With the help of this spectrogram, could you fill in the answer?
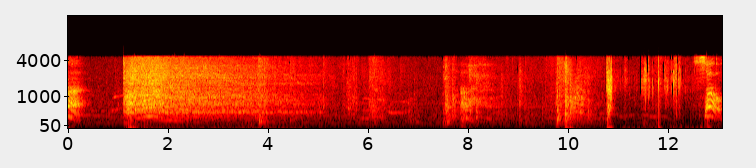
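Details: Hoover Elite 350 vacuum, brushes damaged while removing the fan: short harsh scratchy motor roar that quickly sags and dies; runs rough on damaged carbon brushes.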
